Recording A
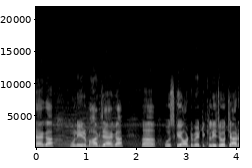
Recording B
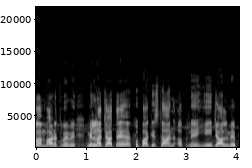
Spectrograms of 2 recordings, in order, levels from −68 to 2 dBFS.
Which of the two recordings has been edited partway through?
B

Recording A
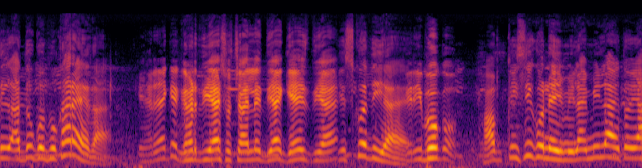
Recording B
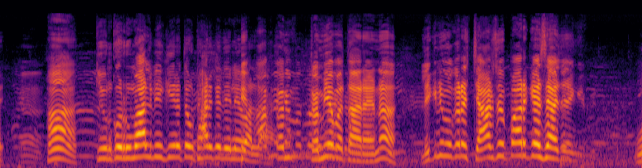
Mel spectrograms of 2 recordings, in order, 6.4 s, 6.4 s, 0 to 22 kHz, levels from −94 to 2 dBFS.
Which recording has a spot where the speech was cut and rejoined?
B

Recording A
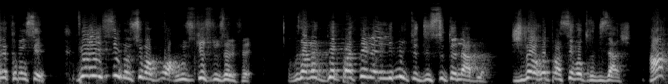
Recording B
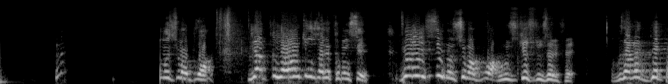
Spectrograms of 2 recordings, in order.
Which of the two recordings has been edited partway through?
B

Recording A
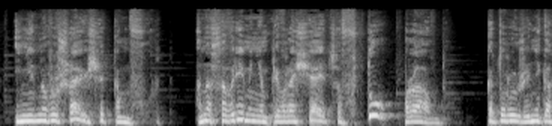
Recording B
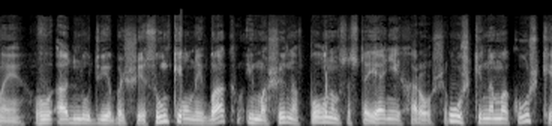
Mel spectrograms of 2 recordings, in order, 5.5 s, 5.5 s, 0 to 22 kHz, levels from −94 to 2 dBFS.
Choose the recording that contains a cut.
B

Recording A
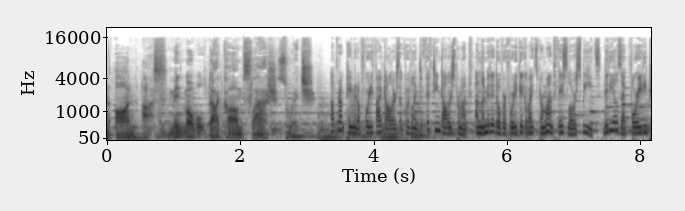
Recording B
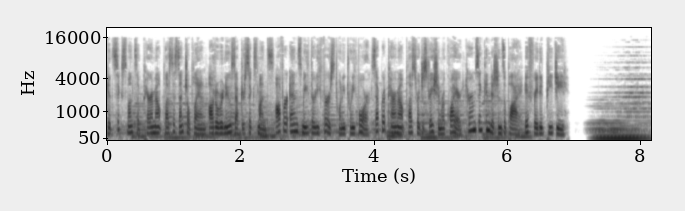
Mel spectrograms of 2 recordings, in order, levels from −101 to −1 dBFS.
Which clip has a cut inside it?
B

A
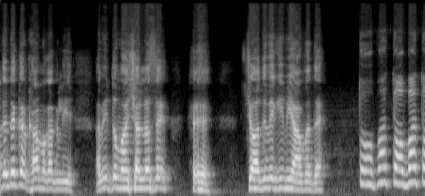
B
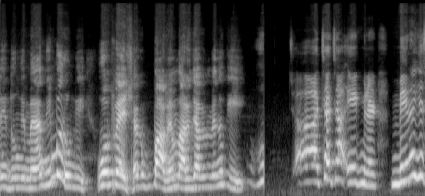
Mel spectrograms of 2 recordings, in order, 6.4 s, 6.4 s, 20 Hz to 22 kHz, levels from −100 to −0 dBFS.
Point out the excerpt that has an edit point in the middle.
B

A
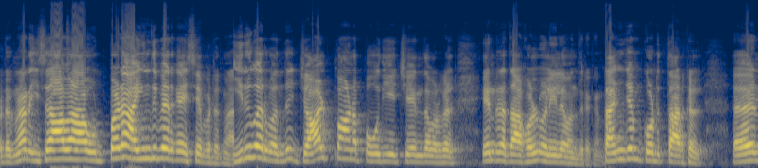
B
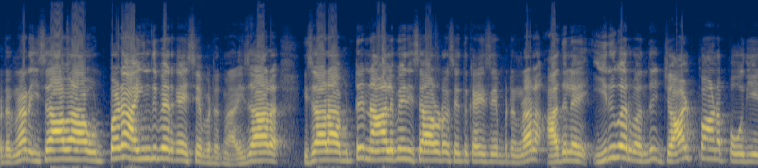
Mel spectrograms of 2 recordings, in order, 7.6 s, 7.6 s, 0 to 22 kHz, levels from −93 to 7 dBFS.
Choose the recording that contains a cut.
A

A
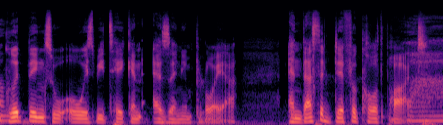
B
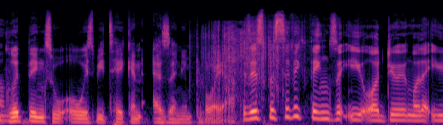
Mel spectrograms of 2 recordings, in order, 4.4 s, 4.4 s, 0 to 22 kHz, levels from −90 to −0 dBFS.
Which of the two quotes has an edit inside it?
B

